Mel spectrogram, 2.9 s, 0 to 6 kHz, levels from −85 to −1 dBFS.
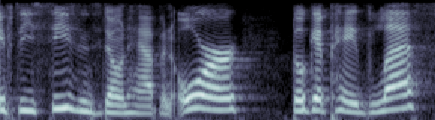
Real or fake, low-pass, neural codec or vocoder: real; 5.4 kHz; none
